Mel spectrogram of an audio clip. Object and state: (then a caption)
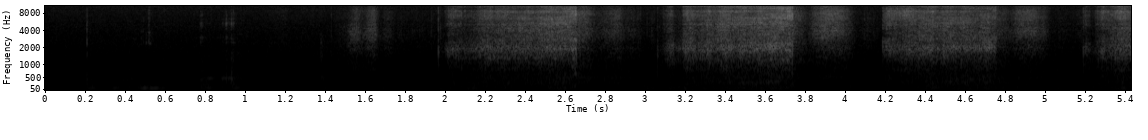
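Steel dip pen nib scratching on paper. A steel-nib dip pen with ink, held in the fingers, scratches fine hair strokes across a flat sheet of white drawing paper on a dark table. Faint, soft scratches in the first two seconds give way to louder, bright, hissy strokes in repeated bursts, each separated by brief pauses. The sound is dry and close, with almost no low end and no lingering ring.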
